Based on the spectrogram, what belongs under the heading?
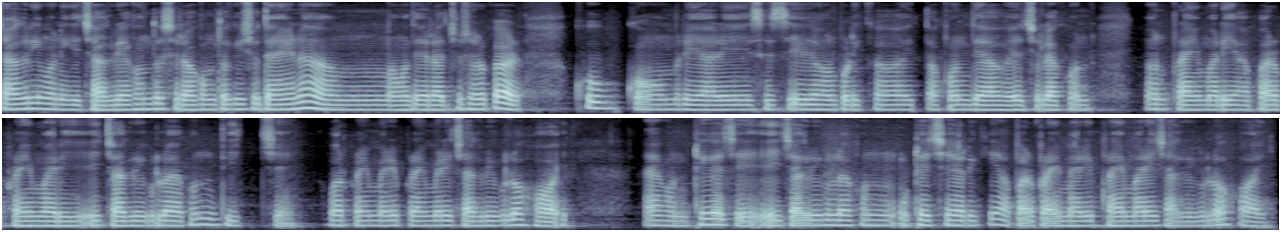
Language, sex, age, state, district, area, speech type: Bengali, male, 18-30, West Bengal, Hooghly, urban, spontaneous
